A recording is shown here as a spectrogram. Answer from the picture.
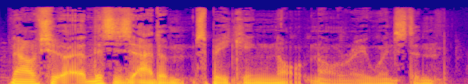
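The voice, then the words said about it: Hoarse, phlegmy voice from a cold. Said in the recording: “I've just got a bit of a cold, listeners, and it's gone to my cords. ... It's more than a bit of a cold. ... losing my voice ... The voice went wrong ... a little bit phlegmy”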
